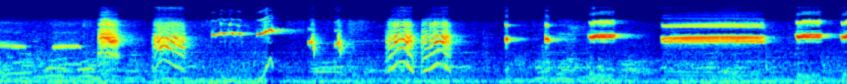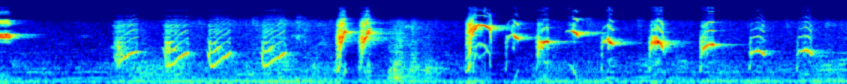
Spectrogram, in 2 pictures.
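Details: Long-tailed shrike call used to lure young or wild shrikes, a varied run of high notes: short chirps, steady whistled tones, quick downslurred and upslurred sweeps in irregular sequence, with a faint low background hum.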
